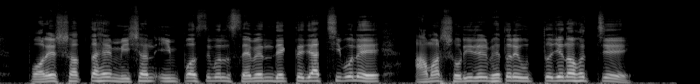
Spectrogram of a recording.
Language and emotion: Bengali, happy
